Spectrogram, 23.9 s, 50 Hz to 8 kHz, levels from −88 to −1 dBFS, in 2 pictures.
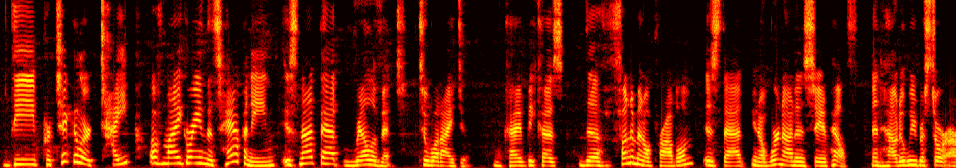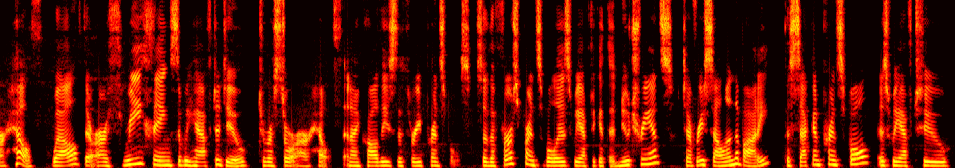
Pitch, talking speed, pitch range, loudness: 190 Hz, 210 wpm, 175-225 Hz, -24 LUFS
